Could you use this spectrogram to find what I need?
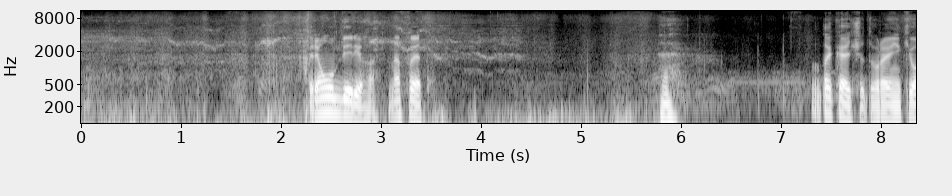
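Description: A fishing reel whirs softly as its handle is turned.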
